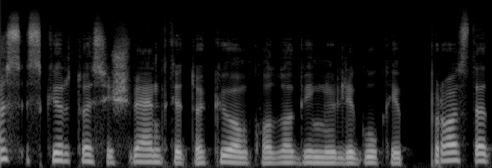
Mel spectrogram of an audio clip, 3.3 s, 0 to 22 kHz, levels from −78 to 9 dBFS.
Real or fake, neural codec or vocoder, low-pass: fake; autoencoder, 48 kHz, 32 numbers a frame, DAC-VAE, trained on Japanese speech; 19.8 kHz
